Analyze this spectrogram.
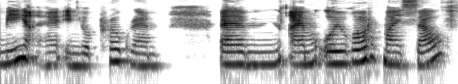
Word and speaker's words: Uyghur: I'm Uyghur myself. A lot of people cannot even spell or pronounce the name because it's very much Arabic sound, Uyghur.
